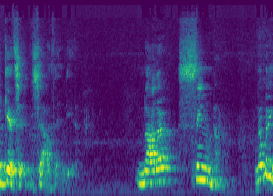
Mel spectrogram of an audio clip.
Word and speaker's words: Narasingha: I don't spell it the same way I spell my name, but my name was given to me in Bengal, and they don't say, they say Singha.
